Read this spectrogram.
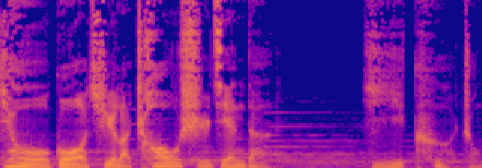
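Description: A man narrating a science-fiction audio drama in a solemn, measured, dramatic way. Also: low voice, animated. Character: solemn storyteller of a cosmic tale. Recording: music behind the voice. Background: music.

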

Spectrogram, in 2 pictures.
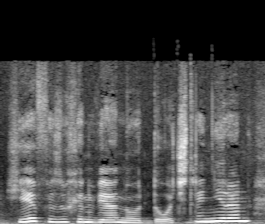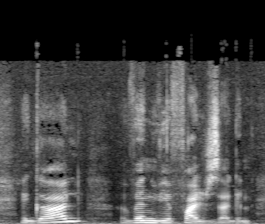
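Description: Slow-spoken woman learning German. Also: mid-range voice, very animated, a little mellow. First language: not German. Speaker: course participant.

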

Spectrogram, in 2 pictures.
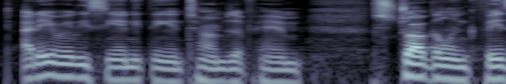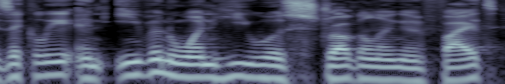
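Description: A man co-hosting a podcast, chatting casually about a movie in a rambling way, with many restarts and a throat that is going hoarse. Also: lowish voice, fast talker. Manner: rambling, repeats and restarts, animated. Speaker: podcast co-host. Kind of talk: casual movie review chat.

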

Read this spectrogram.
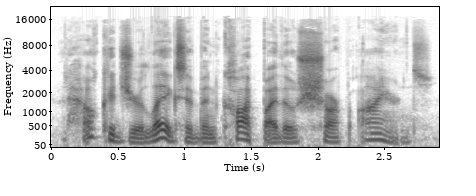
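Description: A man plays a little storybook firefly with a kind heart and firm morals. It admonishes gently, with compassion, in a dry, close recording. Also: fairly low pitch, lively intonation, normal speed, dry recording. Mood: compassionate.

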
